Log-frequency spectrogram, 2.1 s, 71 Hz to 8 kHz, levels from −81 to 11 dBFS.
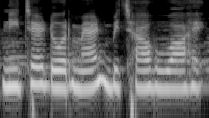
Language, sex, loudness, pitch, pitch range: Hindi, female, -13 LUFS, 245 Hz, 240-255 Hz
